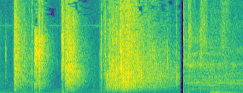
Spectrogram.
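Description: A few separate claps, then a short burst of applause.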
